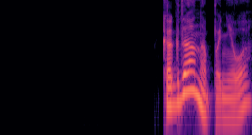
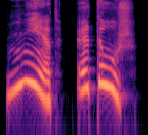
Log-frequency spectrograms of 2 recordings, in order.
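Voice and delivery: loud, very high protest; indignant shout; 7 dB louder, slower than usual. Acted. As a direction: burst out indignantly. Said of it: "начала была Лисин".

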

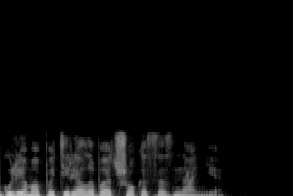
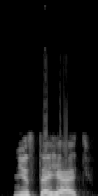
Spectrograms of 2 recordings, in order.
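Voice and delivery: louder, raised urgent shout; shouted order; 4 semitones higher, 7 dB louder than usual. A narrator's reading. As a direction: shout it to get them moving. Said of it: "крикнул он".

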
